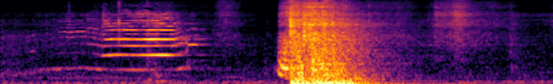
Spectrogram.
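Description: A frosted glass door in a guest suite of a Sarasota house is pushed shut with a single solid thunk, preceded by a brief rising creak, then quiet room tone.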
